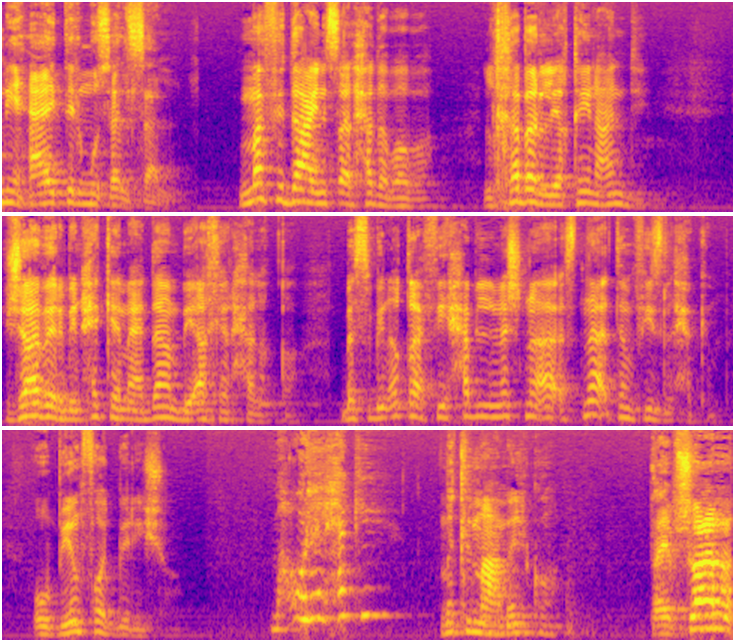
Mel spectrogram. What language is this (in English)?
Arabic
